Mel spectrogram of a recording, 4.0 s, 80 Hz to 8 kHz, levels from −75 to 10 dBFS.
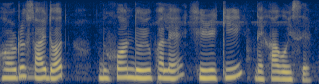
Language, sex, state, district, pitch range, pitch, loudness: Assamese, female, Assam, Sonitpur, 220-245 Hz, 235 Hz, -15 LUFS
